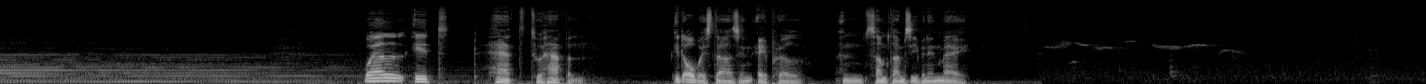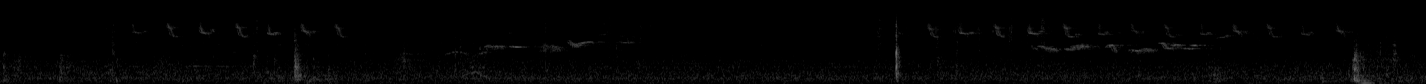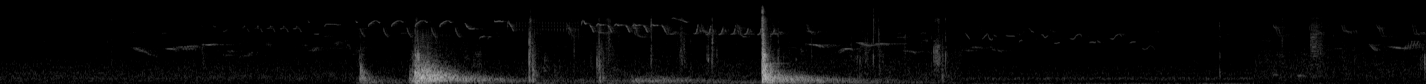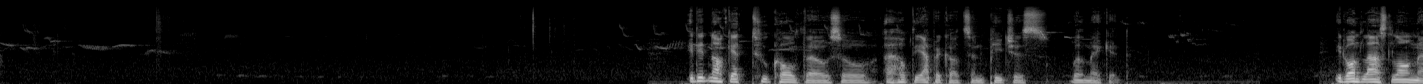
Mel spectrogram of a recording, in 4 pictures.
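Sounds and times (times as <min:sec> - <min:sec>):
birds singing and chirping: 0:29.8 - 0:40.9, 0:49.0 - 0:55.4
loud sudden thuds: 0:32.1 - 0:37.7.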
